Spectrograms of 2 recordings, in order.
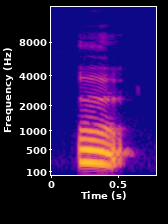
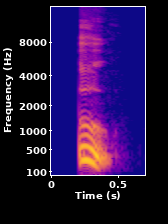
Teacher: The lips are more relaxed for the Korean oo sound than the English oo.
